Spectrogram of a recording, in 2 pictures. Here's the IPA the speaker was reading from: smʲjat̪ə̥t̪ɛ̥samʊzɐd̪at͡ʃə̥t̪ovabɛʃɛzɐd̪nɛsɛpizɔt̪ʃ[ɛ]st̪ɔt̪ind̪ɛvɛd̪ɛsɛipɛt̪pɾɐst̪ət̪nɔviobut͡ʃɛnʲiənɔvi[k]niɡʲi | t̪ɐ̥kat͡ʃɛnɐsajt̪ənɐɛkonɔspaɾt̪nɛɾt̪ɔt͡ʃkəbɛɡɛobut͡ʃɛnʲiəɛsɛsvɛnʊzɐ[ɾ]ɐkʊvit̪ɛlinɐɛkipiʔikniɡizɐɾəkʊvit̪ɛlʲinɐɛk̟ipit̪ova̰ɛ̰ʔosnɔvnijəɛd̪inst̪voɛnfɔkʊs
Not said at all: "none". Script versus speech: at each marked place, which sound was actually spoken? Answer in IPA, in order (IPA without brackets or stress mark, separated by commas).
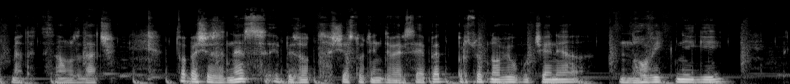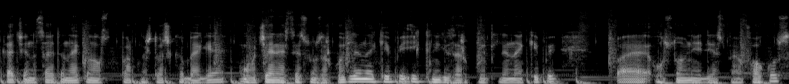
ɛ, k, ɾ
